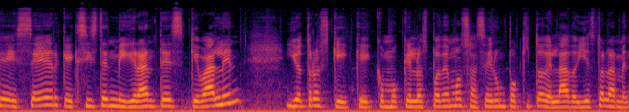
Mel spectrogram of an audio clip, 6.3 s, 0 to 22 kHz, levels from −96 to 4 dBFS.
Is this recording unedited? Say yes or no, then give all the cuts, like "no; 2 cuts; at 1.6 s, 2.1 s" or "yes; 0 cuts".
no; 2 cuts; at 1.8 s, 3.5 s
